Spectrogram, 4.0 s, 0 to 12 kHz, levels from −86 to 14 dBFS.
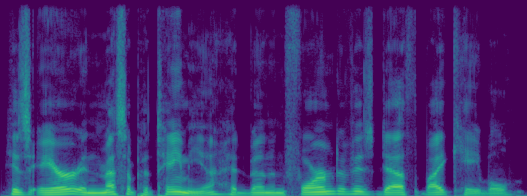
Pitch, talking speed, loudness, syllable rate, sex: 125 Hz, 180 wpm, -17 LUFS, 5.0 syllables/s, male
